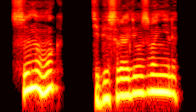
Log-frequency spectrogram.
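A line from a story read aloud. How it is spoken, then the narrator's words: Surprised, bewildered voice. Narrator (Russian): Удивленно и растерянно сообщила мама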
